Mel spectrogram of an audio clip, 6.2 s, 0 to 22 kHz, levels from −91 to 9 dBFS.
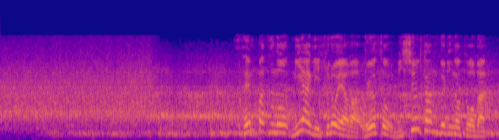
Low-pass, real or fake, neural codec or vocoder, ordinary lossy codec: none; fake; codec, 16 kHz, 8 kbps, FunCodec, trained on Chinese and English, 25 frames a second; none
